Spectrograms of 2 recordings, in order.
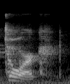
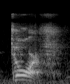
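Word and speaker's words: Dorff: steve calderon who writes stephen dork oh i'm sorry i pronounced that dorf stephen dorf called black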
